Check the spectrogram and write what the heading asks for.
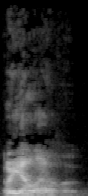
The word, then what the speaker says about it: Oyelowo: It is 2 O's with yellow. The in way middle. you say it, you say it so fast that the O is silent. There are 2 O's in there. Oyelowo.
